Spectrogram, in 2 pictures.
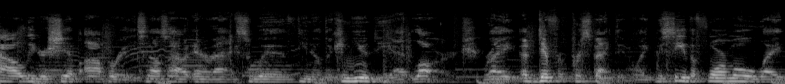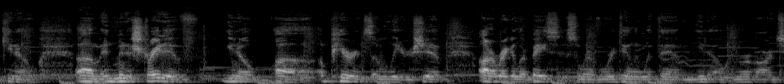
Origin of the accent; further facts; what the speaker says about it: Kansas, United States; I was born and raised in Kansas, and being black in Kansas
